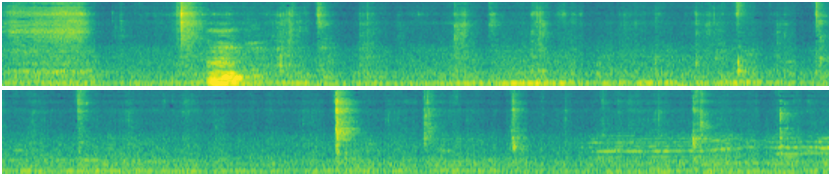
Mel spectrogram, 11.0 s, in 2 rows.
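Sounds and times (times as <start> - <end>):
chewing crunchy greens: 0.7 - 11.0
wet mouth clicks: 7.6 - 9.1.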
